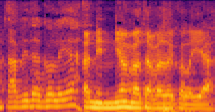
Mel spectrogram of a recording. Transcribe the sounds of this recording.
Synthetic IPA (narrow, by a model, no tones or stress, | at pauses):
d̥avɪðəɡɔlˠeaənɪnjɔnvɛlˠdavɪðəɡɔlˠeja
